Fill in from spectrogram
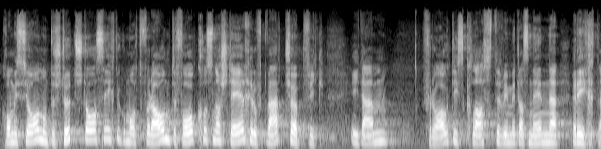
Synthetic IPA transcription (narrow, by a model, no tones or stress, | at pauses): kʰɔmisjoːnʊnt̪əɾʃtɵt͡stɔːsɪχtɪɡʊɔt̪fɔɾɑləmd̥əɾfoːkʰʊsnɔʃtɛɾχəɾuftʋærtʃœpfɪɡ | ɪd̥æm | fəɾvɑltɪkskʰlɑstəɾʋimɪɾdɑsnɛnːəɾɪχtə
